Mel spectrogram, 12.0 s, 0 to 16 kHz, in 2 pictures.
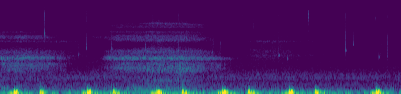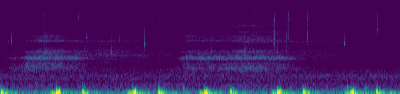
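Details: Simulated heartbeat in an ASMR roleplay audio, steady low thumping at about 55 beats a minute, with soft breathy sounds layered over it as the listener rests on a bed.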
